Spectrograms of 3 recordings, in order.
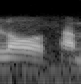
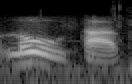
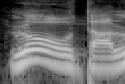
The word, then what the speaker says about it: lota: Una cosa velocissima, la premessa: non si dice lota ma con la O aperta, ma lota. – Lota, lota.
